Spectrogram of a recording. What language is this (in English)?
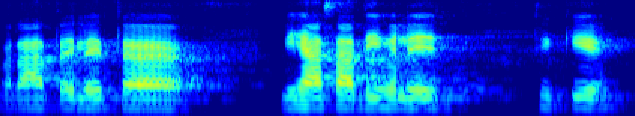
Maithili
